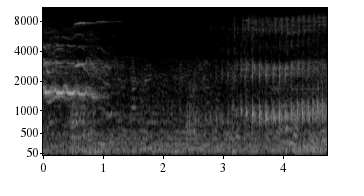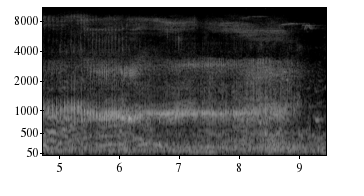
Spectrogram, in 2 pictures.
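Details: Killer whale calls made through the blowhole: a brief high whistle, then a long buzzy pulsed call that bends in pitch, part of a pod's own dialect of calls.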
